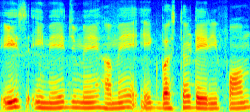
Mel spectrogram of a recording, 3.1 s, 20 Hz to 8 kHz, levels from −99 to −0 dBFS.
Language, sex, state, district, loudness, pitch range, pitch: Hindi, male, Uttar Pradesh, Budaun, -17 LUFS, 130-150 Hz, 140 Hz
